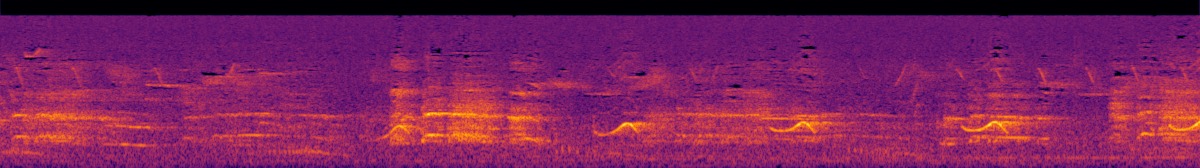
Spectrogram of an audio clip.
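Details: Asian koel giving short rising notes, repeated about every two seconds, over long crowing of roosters and thin descending chirps of another bird.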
